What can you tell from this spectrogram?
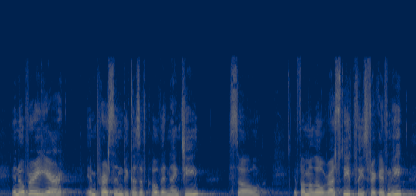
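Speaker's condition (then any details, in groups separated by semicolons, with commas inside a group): Cerebral palsy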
